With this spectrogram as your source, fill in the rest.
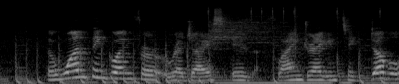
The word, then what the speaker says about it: Regice: It's Regice, right? It can't be Regis, because he's an ice Pokemon. I've decided to pronounce it Regice. I hope I'm correct. Regice, unsurprisingly, is an ice Pokemon.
